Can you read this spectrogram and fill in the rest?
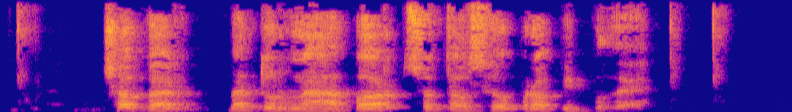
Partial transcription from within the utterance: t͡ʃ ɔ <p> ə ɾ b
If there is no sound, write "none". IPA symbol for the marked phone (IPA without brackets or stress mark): p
